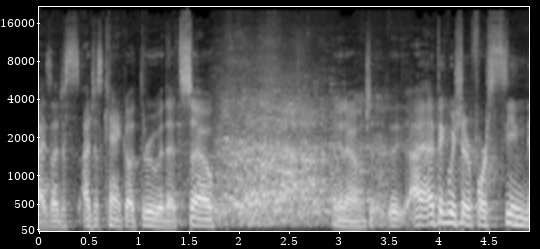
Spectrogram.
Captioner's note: laughter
